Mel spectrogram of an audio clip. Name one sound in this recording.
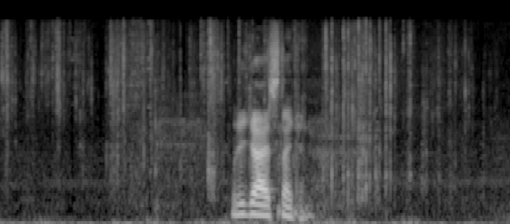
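A foil card wrapper crinkles and tears as hands open it.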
